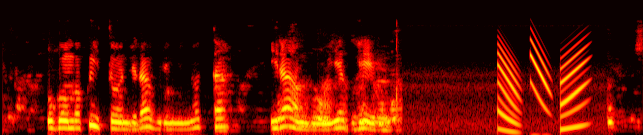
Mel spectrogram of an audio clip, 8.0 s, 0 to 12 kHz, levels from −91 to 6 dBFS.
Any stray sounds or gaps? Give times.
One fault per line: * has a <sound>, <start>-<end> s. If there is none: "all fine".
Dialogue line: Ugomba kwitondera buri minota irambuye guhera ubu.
* has a chirp, 6.2-7.4 s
